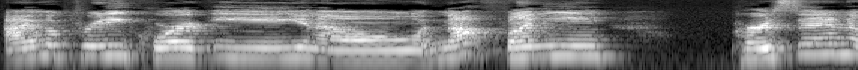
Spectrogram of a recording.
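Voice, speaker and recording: A woman speaks with a fairly high pitch and a bright, sharp tone, her intonation lively and animated. Some room echo can be heard. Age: 20s. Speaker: vlogger. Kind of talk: casual chat.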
